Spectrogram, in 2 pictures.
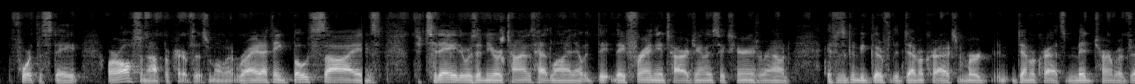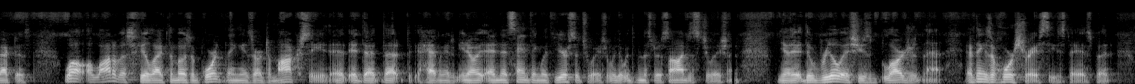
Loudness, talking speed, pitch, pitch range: -20 LUFS, 250 wpm, 95 Hz, 90-100 Hz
